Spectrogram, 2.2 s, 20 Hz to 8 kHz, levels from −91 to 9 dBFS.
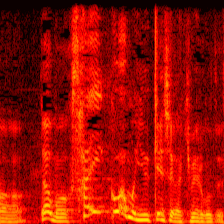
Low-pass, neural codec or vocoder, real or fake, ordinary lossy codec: none; none; real; none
